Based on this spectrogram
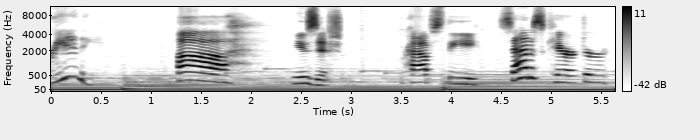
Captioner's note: sigh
